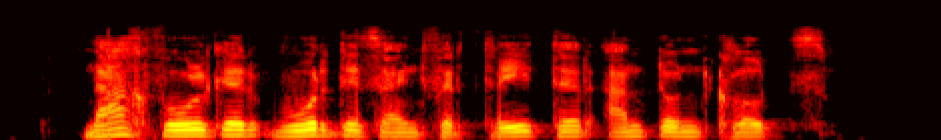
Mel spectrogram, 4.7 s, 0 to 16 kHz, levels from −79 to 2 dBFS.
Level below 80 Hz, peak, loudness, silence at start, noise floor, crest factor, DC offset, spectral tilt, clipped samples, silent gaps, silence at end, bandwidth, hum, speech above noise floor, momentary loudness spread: -62 dBFS; -10 dBFS; -27 LUFS; 0.4 s; -83 dBFS; 18 dB; under 0.1%; -6.5 dB/octave; under 0.1%; none; 0.6 s; 7.8 kHz; none; 57 dB; 11 LU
